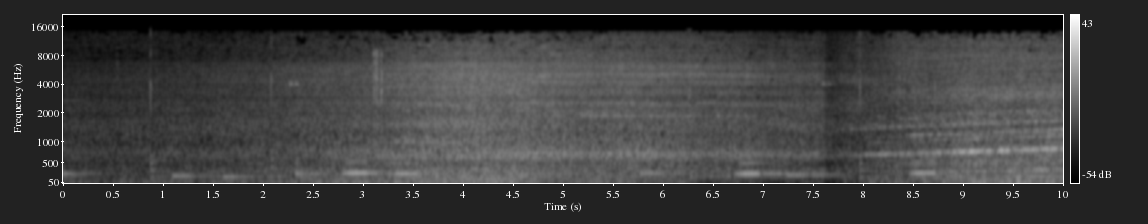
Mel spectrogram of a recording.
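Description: Slow background music over train noise: a passing electric train's rushing rail noise swells through the middle. After a brief break about three quarters of the way in, an electric train's motors whine, several tones rising together in pitch as it accelerates away.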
